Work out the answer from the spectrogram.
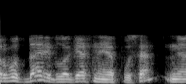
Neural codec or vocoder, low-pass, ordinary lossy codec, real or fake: none; 7.2 kHz; AAC, 16 kbps; real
